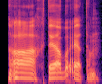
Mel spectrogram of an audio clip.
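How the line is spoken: Snorting chuckle. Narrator (Russian): хмыкнул он

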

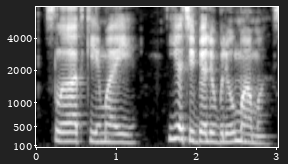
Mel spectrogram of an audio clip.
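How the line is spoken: Plain. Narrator (Russian): сказал Джек

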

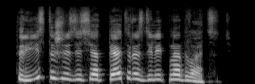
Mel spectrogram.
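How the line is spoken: Muttering. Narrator (Russian): бормотала Твитч

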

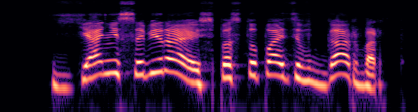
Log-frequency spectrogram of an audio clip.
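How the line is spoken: Shouting in English. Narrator (Russian): закричал он по-английски

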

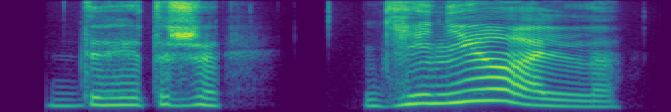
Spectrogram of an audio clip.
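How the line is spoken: Breathless, awed. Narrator (Russian): выдохнул он, застыв от восхищения

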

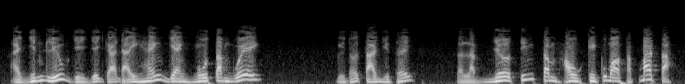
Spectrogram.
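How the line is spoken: Furious shout. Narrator (Vietnamese): Mao Thập Bát đã nổi giận đục đục quát

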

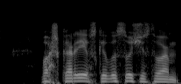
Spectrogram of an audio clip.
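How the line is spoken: Dry-throated whisper. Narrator (Russian): заговорил было он, но вдруг у него в горле пересохло, и пришлось шептать

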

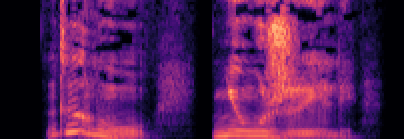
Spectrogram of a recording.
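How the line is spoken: Theatrical villainous laugh. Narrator (Russian): рассмеялся Роман смехом злодея из водевиля

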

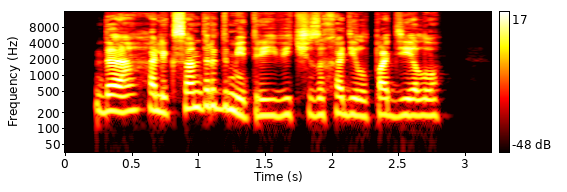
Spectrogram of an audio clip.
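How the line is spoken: Dry, female. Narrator (Russian): сухо проговорила

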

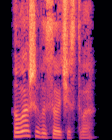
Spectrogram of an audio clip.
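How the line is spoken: Sad, simple. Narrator (Russian): сказала Мэйлин грустно и просто

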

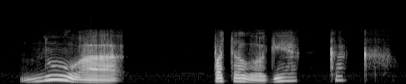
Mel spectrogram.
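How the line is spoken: Soft question. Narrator (Russian): он спросил тем же мягким голосом

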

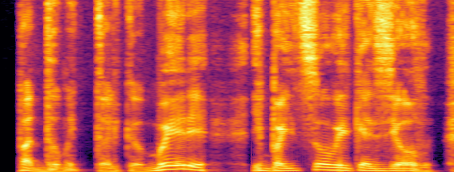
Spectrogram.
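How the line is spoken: Laughing, old goat. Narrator (Russian): рассмеялся козлиный дед

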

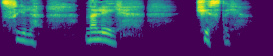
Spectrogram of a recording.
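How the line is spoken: Strained, suppressing a cough. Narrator (Russian): пытаясь унять бушующий кашель в груди, выдавила

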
